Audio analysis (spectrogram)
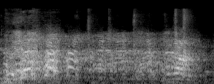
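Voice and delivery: a real burst of laughter; laughing aloud. Real, not acted. Storyteller laughing at her own tale. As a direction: laugh at the joke.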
